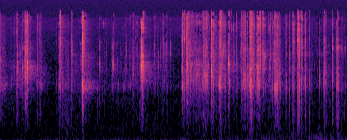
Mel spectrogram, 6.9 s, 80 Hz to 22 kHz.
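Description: An orange and gold segmented 3D printed PLA articulated slug toy is held in the fingertips, dangled and flexed so its joints click. Quiet, bright, dry clicks and light crinkly rattles come in scattered bursts, with a few sharper snaps standing out. Each click dies away almost instantly.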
